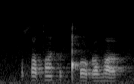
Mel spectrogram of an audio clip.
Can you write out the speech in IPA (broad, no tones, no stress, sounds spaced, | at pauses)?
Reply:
sˤ u tˤ ĩ x ʊ ǃʰ ɔ ɡ ɔ ðˤ i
